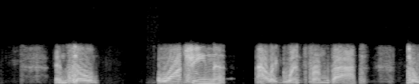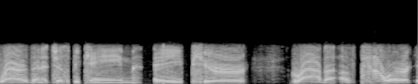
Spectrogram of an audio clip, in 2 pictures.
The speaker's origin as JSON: {"language": "English", "region": "California", "country": "United States", "tie": "born or raised there", "said": "growing up in California"}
